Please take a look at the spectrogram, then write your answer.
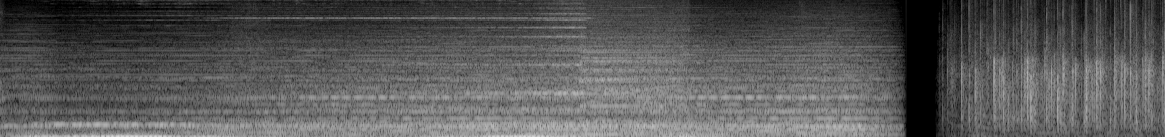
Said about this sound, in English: I love that there's like a motorcycle sound there. like, where's the motorcycle? the whole floor is rumbling.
